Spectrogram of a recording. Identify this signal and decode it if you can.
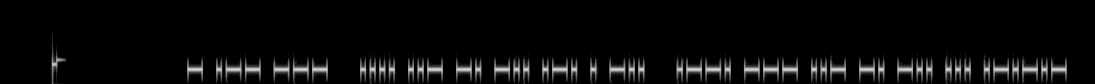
Morse code, heard as a keyed tone, about 25 wpm, 700 Hz. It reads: TWO HUNDRED POUNDS.
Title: Sentences from Top 1000 Words - Review Part 2 - 25wpm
